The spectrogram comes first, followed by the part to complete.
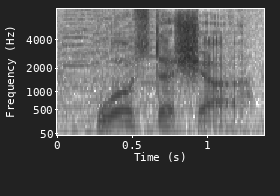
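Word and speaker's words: Worcestershire: if you're right and finally the typical British pronunciation wera there's no Wooster there what is this [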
